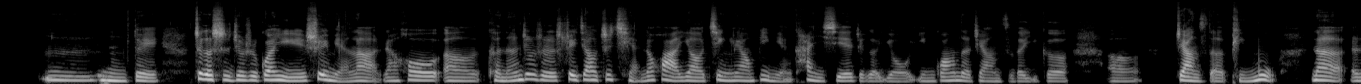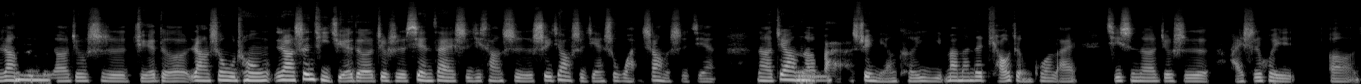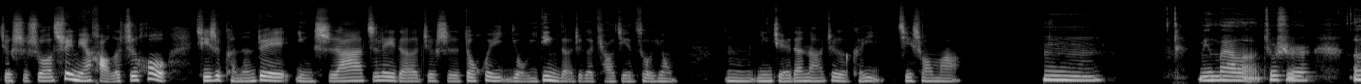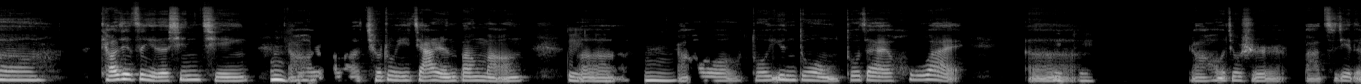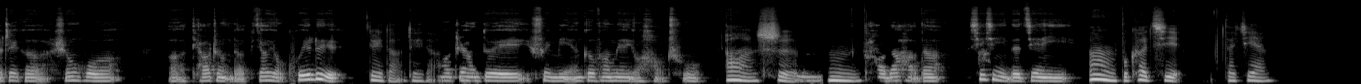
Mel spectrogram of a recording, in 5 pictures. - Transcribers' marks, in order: other background noise
- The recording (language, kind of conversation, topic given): Chinese, advice, 你最近出现了哪些身体健康变化，让你觉得需要调整生活方式？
